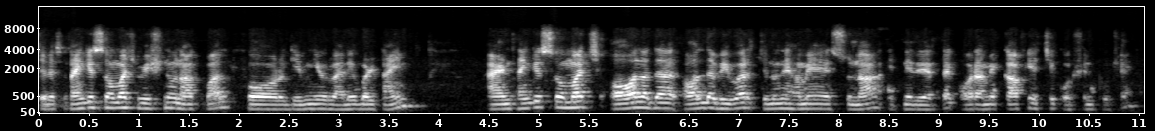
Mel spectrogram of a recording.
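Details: Adult male speaker; no disorder.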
